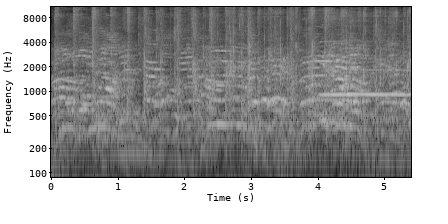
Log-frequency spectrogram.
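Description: A crowd claps and cheers in a steady, dense burst of applause that carries on throughout, with voices mixed into the noise.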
